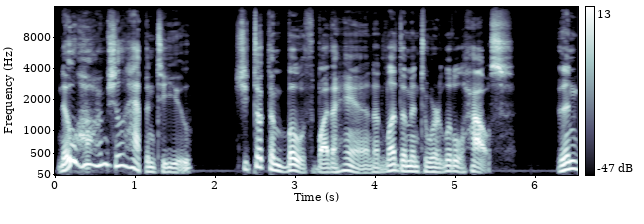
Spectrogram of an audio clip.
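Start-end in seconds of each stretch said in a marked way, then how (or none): 0.0-1.7 put-on high, coaxing old woman voice; sweet old woman. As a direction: lure them in with false kindness. Witch luring children kindly.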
